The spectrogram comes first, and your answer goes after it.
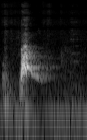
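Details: Pomeranian girl, pet being teased with a pig snout and told to sit: one short, sharp bark that starts high and slides quickly downward, then quiet, with faint room noise after.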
